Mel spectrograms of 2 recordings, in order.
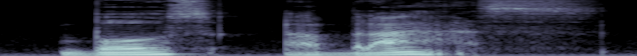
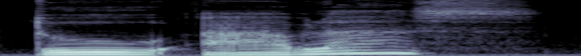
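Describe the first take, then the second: First: The stress is on the last syllable of hablas. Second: The stress is on the first syllable of hablas.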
